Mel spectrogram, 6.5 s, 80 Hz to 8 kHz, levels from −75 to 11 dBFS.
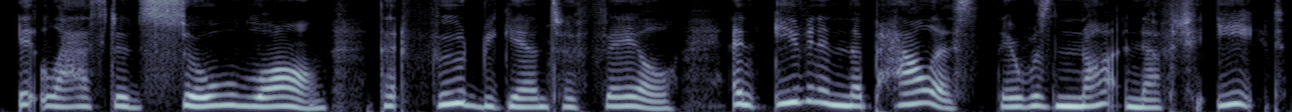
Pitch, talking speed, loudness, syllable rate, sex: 245 Hz, 185 wpm, -17 LUFS, 4.9 syllables/s, female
